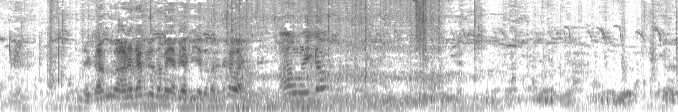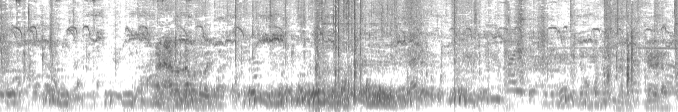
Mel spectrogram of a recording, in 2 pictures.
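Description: Several domestic pigeons cooing, their calls overlapping and coming in repeated spells.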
